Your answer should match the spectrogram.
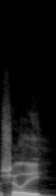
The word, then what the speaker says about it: Shelagh: Phil Brown is Uncle Owen, and Shelley. It's spelled very interestingly, almost like Shillelagh.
